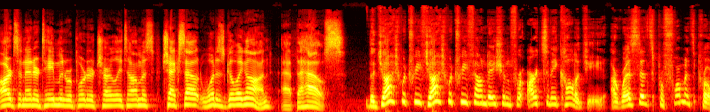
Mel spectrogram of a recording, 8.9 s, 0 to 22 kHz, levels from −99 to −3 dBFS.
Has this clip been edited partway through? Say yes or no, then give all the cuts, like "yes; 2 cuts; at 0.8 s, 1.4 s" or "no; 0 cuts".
yes; 3 cuts; at 2.0 s, 4.4 s, 5.3 s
